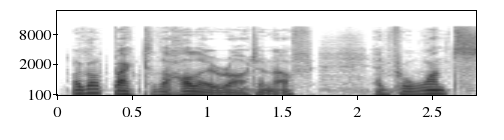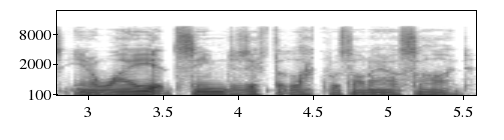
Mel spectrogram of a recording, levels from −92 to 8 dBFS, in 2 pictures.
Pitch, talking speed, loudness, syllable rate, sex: 95 Hz, 260 wpm, -21 LUFS, 5.5 syllables/s, male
